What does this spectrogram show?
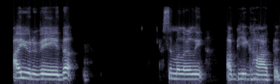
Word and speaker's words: Ayurveda: big hot the jaw so that terminal a is pronounced uh not ah so that's why in India you'll never hear anyone say yoga or Ayurveda because that last aa is just a schwa sound ER is just an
